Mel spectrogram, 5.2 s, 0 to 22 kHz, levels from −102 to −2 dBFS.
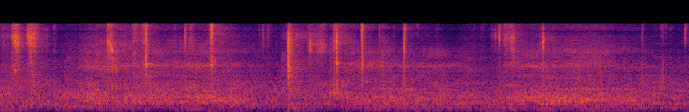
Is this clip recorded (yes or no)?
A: no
